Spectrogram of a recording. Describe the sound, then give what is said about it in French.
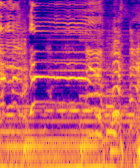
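A rooster crows alone in a long, loud, harmonic call, followed by shorter rough clucking sounds. “je vais te montrer comment j'ai réussi à faire crier un coq à l'heure que je veux avec de la broche puis une batterie de char.”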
